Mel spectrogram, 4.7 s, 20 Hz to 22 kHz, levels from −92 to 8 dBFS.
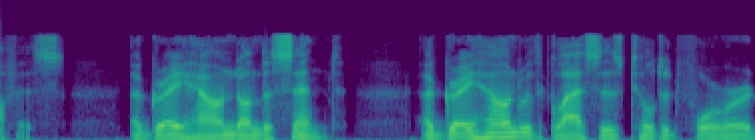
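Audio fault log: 0.30 to 0.35 s, 1.78 to 1.81 s and 3.11 s: concealed Bluetooth headset packet loss. Voice packets from headset to phone went missing, and the receiver filled each gap by repeating the best-matching stretch of the waveform just before it. The gaps of 37.5 ms and 30 ms sound like a brief buzzy tone held at full level, with a slight warble as real sound resumes. The 7.5 ms gap at 3.11 s fits a single lost frame and is nearly hidden.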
